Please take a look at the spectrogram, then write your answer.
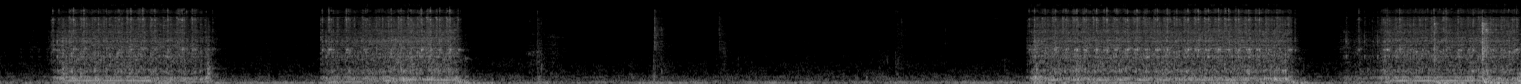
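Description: A sewing machine stitches a half-inch seam on a small fabric tote bag in two long bursts with a short pause between them, stops through a quieter stretch in the middle, then runs steadily again close by.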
